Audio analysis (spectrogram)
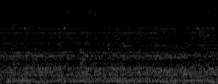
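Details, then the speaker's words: Hydronic boiler heating loop being bled through a bypass on variable well-water pressure while replacing the automatic air vent: steady rushing flow with a bubbly, gurgling texture, indicating trapped air in the pipes. "I can even hear it, maybe. I think they're gurgling there."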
